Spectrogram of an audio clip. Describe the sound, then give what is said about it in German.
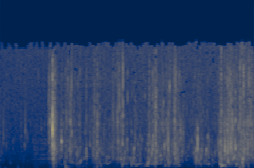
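Water pours and splashes in uneven bursts as shallow surface water is drawn from a simple scoop well, with sharp sloshing spikes and a steady trickling wash in between, fairly loud, no voices present. “Oberflächliches Wasser wird mit einfachen Schöpfbrunnen gewonnen.”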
